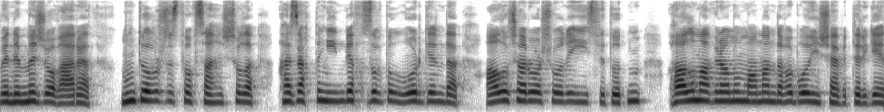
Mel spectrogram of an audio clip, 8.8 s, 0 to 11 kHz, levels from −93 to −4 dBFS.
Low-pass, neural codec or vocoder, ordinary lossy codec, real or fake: none; autoencoder, 22.05 kHz, a latent of 192 numbers a frame, VITS, trained on one speaker; none; fake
